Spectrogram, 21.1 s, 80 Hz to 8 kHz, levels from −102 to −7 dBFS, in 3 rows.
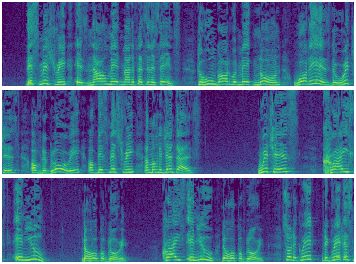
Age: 60-79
